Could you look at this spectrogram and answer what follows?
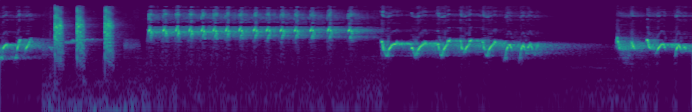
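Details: White-rumped shama, speckled juvenile (murai batu trotol), in a lure recording to draw out loud song. Brief whistle and crackles, then a high rapid stuttering series, then rhythmic hooked whistles repeated several times a second.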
